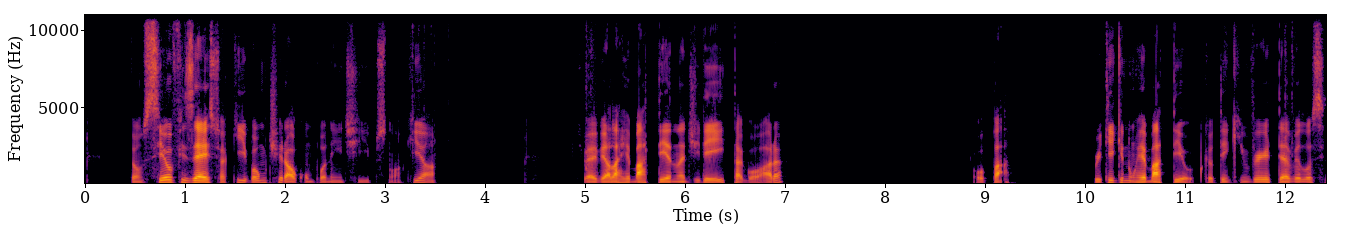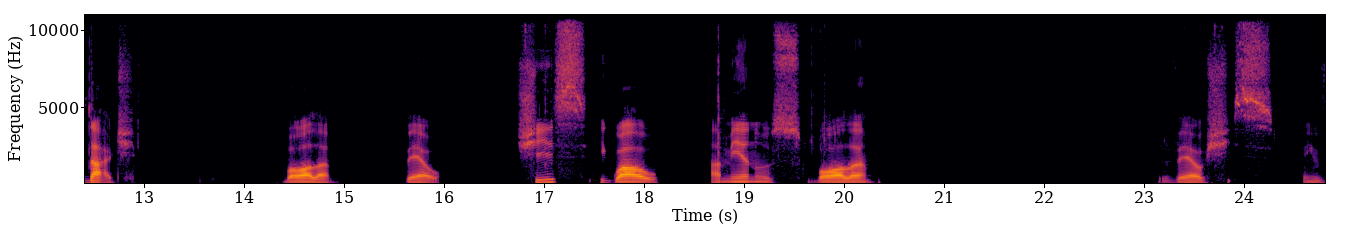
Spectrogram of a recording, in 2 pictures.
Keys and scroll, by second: 0.8 ctrl+s, 3.6 ctrl+s, 4.8 Up, 4.9 Return, 11.9 Return, 12.6-17.4 typing, 18.7-20.2 typing, 21.3-24.2 typing, 24.5 ctrl+s.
